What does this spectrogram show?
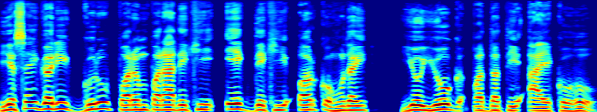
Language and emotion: Nepali, neutral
